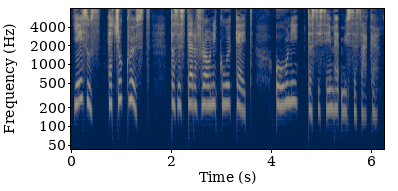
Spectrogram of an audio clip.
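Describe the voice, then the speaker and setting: A woman narrator with a fairly high but mellow, husky voice tells a children's story in a Swiss German accent. She speaks simply and directly to young listeners, recorded dry and close. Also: moderate pace, no echo.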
